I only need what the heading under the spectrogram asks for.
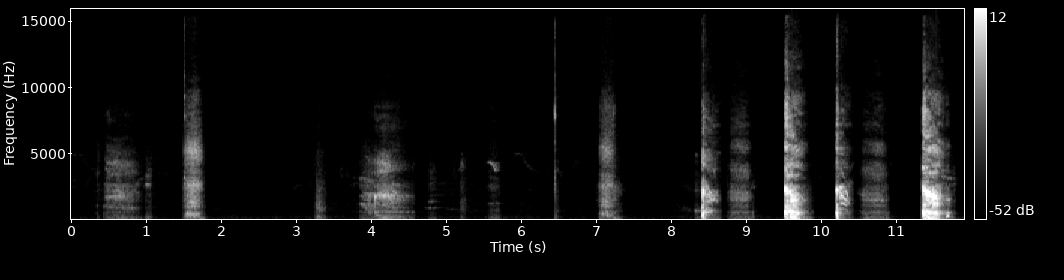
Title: Barky Cough (f)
